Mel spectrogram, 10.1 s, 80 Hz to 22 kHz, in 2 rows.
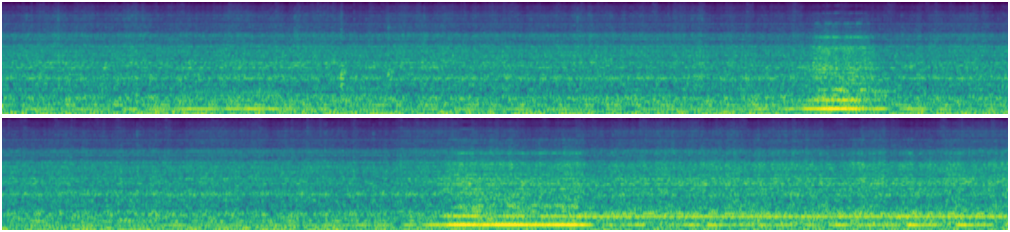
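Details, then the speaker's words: Harrison 11 lathe, 3-phase Brook motor, not earthed, run on variable frequency: steady hum fine at 50 Hz, at 60 Hz a clear tone rises and swells in short bursts; whine source unknown, belt or motor; motor grease nipples unreachable. "So it was going okay at 50 hertz. 60 it was making that noise. I don't know if that's the belt or if it's the motor."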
